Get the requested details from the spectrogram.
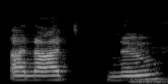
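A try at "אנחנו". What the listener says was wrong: It's a chet. I know it looks like there's a little leg, but it's a chet.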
